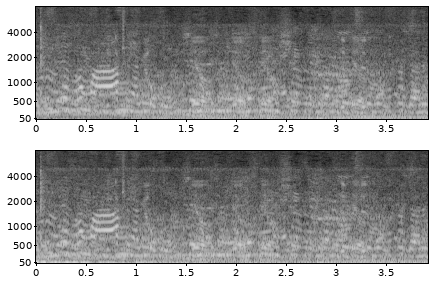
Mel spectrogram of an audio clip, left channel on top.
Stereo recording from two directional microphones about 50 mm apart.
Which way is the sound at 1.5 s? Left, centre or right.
Left.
